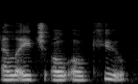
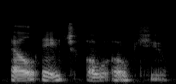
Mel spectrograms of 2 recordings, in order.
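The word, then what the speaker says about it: L.H.O.O.Q.: speaker and I'm not if you say l h o o q a certain way it sounds like she has a hot ass so it's ironic because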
